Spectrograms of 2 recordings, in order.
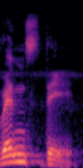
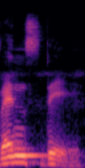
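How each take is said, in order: First: The word is said with two short syllables. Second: The same.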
